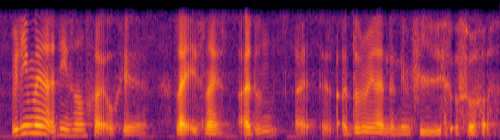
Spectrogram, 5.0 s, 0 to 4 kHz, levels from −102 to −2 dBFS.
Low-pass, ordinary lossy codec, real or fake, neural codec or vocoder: 3.6 kHz; none; fake; autoencoder, 48 kHz, 128 numbers a frame, DAC-VAE, trained on Japanese speech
